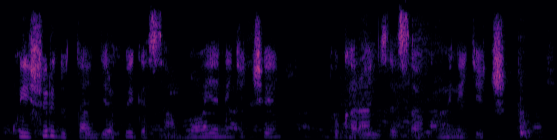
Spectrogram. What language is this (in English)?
Kinyarwanda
